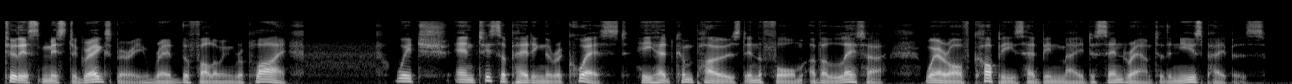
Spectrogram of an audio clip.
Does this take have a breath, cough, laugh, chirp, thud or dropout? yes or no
no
